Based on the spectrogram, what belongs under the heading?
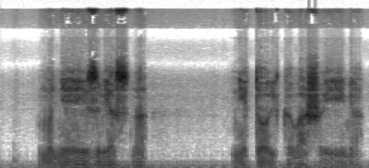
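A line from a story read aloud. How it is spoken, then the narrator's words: Sepulchral voice. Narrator (Russian): ответил за могильным голосом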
